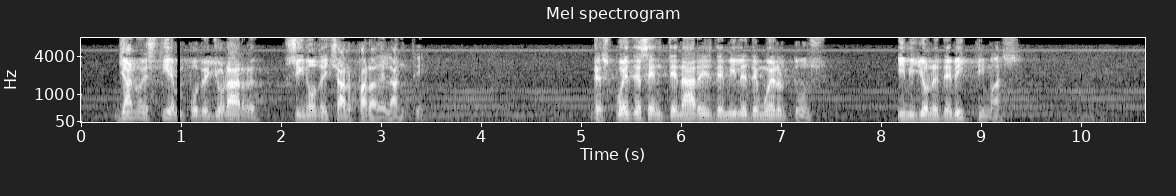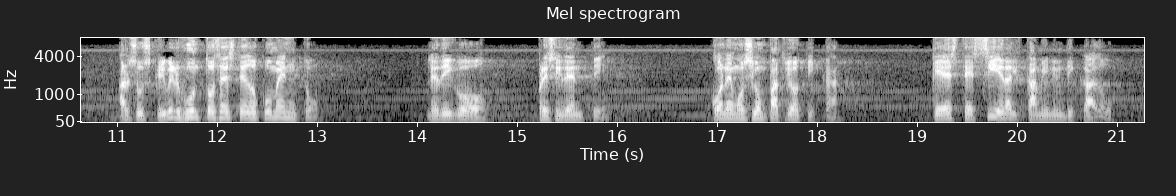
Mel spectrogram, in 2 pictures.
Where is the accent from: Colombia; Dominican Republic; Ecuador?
Colombia; Somos los colombianos y colombianas, por tanto, un ejemplo para el mundo.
